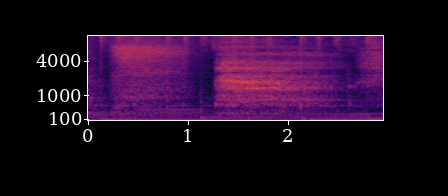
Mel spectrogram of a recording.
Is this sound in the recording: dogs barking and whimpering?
no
